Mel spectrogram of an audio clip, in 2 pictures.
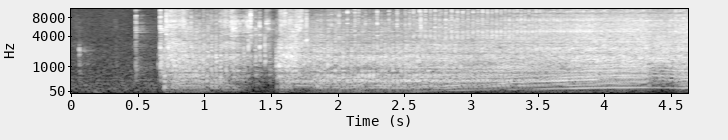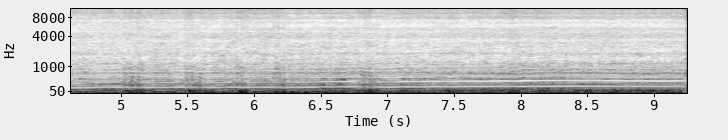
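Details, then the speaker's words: Homelite two-stroke weed wacker started after about six pulls on choke: sputtery start rising to steady, slightly uneven drone, heavy smoke; owner suspects running rich, dirty carb or wrong fuel mix. "whoo little smokey um i'm gonna say she's running a little rich or something definitely just [ __ ] plowing the smoke and oil and gas and everything right out the exhaust"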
